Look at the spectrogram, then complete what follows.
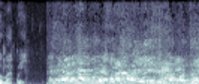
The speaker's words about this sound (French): une foule de clients à la recherche de bouteilles de gaz dans l'une des stations d'Agla. Les usagers se bousculent après une longue attente. Le déchargement d'un camion rempli de bouteilles est presque terminé.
